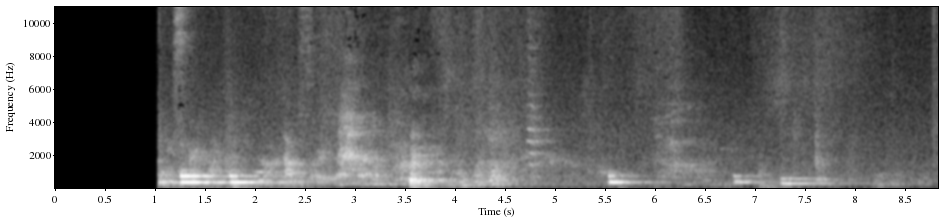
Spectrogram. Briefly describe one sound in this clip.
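Women talk and laugh close by in an echoing room.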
